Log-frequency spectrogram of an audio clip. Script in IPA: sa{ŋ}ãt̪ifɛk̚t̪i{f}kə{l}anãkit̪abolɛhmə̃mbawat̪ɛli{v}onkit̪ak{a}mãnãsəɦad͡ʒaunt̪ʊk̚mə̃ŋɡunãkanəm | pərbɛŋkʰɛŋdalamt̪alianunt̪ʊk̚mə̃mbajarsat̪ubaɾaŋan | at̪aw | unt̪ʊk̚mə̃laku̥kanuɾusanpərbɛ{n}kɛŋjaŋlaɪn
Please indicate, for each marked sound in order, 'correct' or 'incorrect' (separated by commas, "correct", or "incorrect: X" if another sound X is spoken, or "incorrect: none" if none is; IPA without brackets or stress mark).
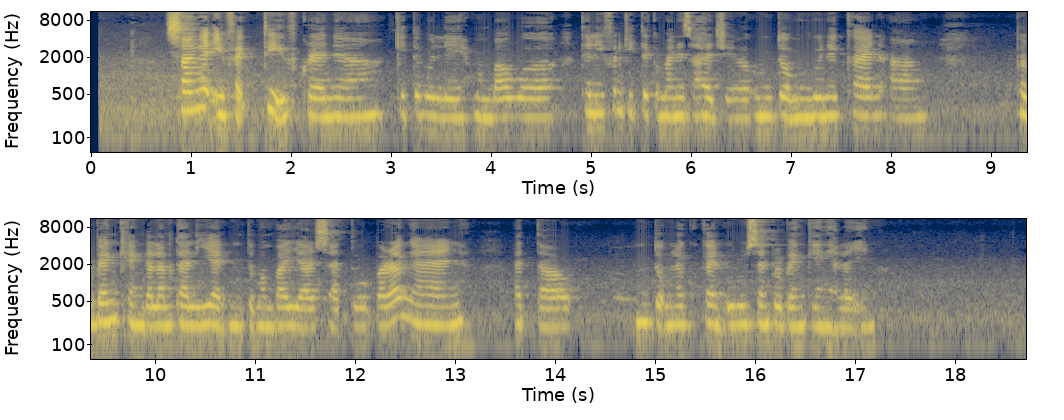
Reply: correct, correct, incorrect: ɾ, incorrect: f, incorrect: ə, incorrect: ŋ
